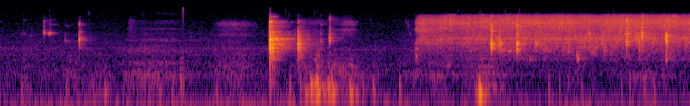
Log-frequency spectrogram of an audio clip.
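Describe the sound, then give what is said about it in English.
Tap water runs while measuring cups are rinsed during baking. A few light clinks and a knock come first, then a steady, bright hiss of running water starts partway through and continues to the end. “So I was just rinsing out my measuring cups here. Make sure they're all in.”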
